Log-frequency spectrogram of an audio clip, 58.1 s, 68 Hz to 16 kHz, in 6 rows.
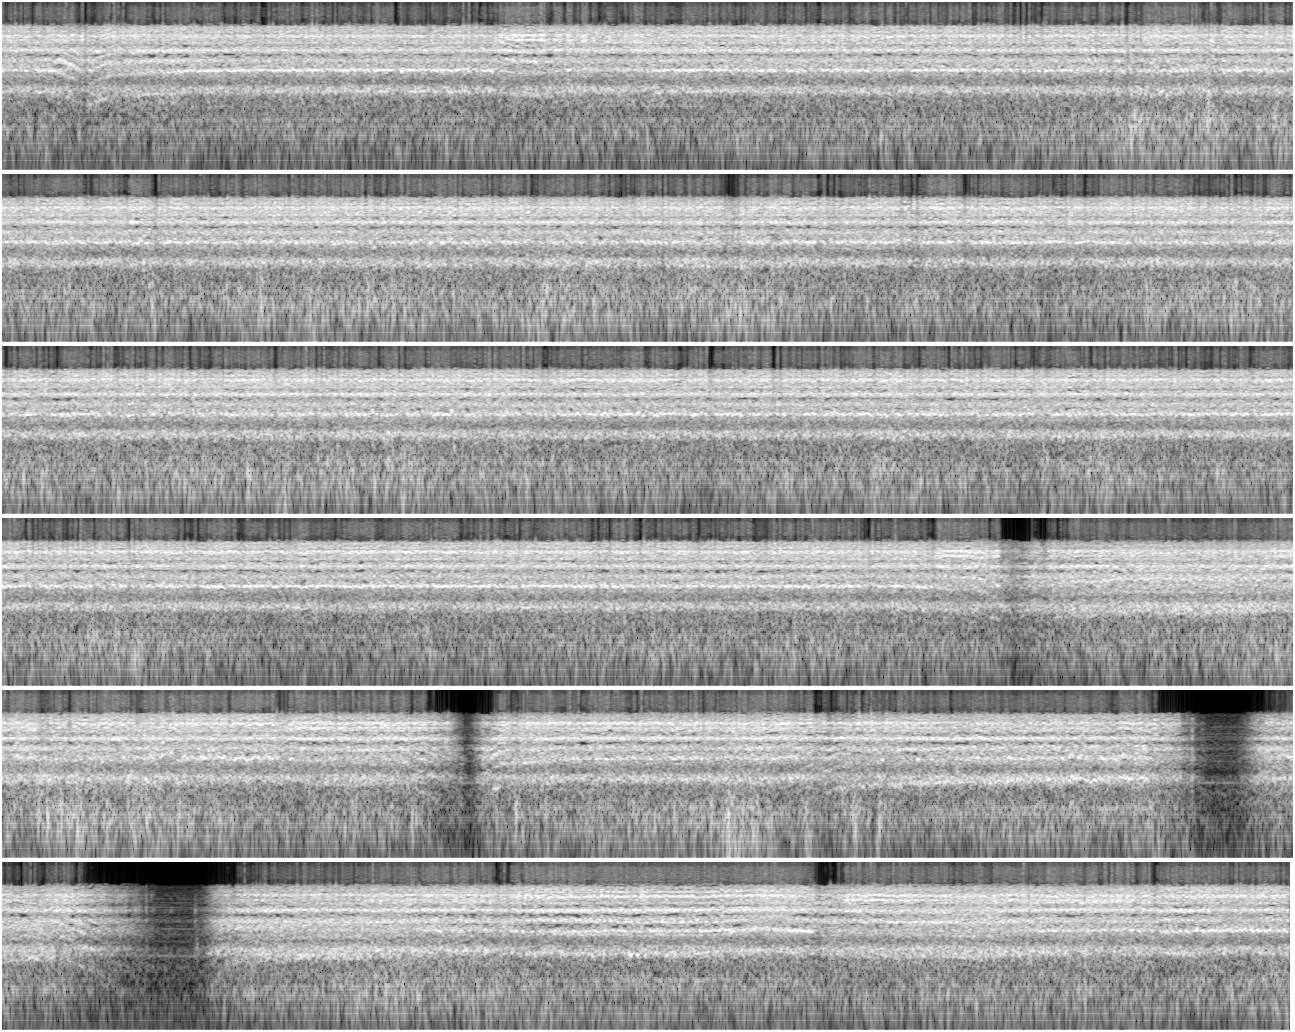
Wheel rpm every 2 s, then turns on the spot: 210, 230, 230, 230, 230, 230, 230, 230, 230, 230, 230, 240, 240, 230, 230, 230, 230, 230, 170, 220, 210, 160, 210, 160, 60, 190, 210, 220, 230.
none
